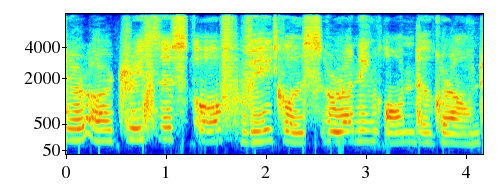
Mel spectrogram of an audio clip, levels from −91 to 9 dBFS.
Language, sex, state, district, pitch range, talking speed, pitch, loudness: English, male, Assam, Kamrup Metropolitan, 165-195 Hz, 130 wpm, 185 Hz, -12 LUFS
